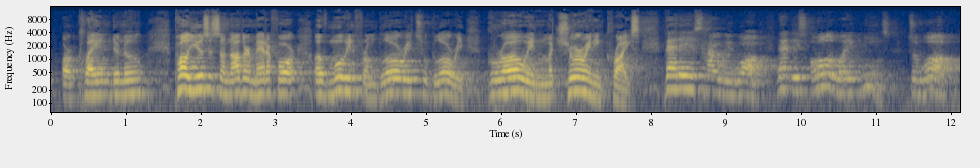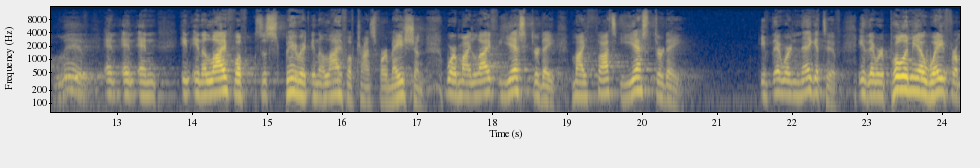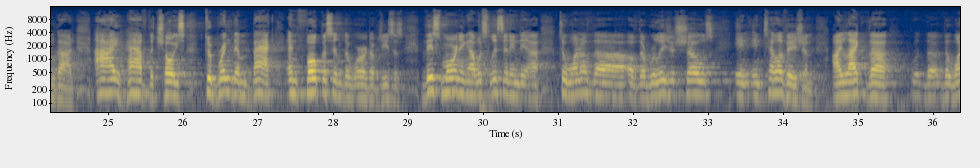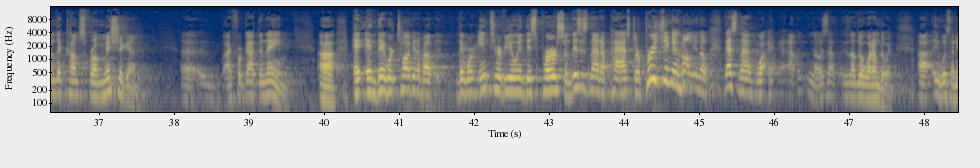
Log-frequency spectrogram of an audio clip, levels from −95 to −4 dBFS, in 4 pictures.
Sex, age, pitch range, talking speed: male, 50-69, 150-185 Hz, 190 wpm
